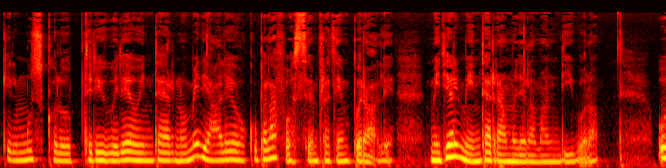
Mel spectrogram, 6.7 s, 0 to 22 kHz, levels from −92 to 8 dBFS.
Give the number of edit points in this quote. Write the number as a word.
zero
